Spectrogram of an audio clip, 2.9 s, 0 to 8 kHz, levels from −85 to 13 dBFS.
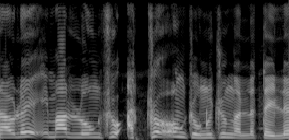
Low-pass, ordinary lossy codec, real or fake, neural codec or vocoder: none; none; real; none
